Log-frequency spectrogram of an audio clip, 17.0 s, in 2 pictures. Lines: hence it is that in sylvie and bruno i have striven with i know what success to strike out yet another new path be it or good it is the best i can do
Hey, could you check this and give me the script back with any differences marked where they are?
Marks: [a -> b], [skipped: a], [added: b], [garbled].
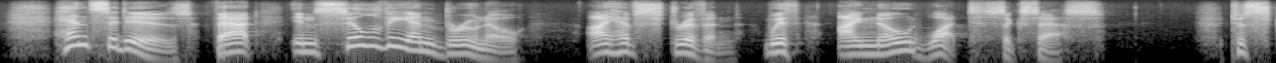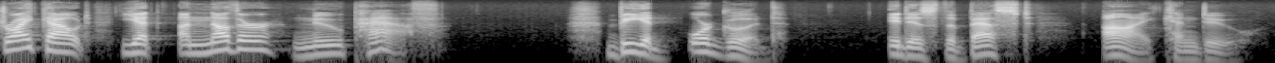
hence it is that in sylvie and bruno i have striven with i know what success to strike out yet another new path be it or good it is the best i can do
